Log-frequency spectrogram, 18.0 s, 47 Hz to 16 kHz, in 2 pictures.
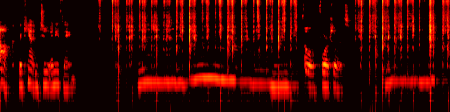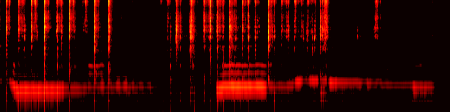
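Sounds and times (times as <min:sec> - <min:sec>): cards shuffling clicks: 0:02.0 - 0:06.0, 0:07.1 - 0:11.5, 0:12.3 - 0:15.7
person humming low notes: 0:02.8 - 0:06.0, 0:07.6 - 0:12.2, 0:13.3 - 0:17.7.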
